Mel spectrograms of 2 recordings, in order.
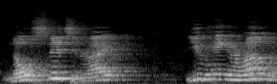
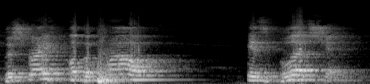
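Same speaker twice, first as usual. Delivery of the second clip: scripture reading; 6 dB louder, much slower than usual. Acted. Reads verse fifteen.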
